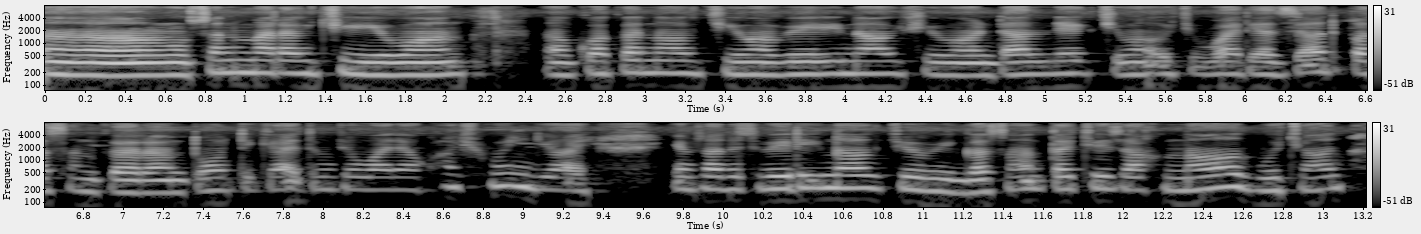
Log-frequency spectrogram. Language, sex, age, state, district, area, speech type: Kashmiri, female, 30-45, Jammu and Kashmir, Budgam, rural, spontaneous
